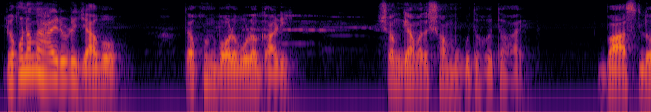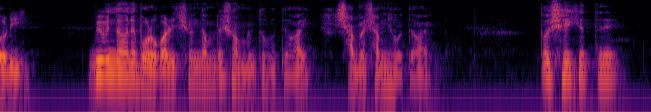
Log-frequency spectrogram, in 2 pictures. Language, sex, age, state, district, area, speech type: Bengali, male, 18-30, West Bengal, Uttar Dinajpur, urban, spontaneous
